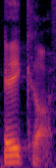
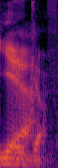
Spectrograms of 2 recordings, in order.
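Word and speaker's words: Acuff: Oh, Darius Auff. Akoff. That's Auff.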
